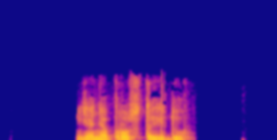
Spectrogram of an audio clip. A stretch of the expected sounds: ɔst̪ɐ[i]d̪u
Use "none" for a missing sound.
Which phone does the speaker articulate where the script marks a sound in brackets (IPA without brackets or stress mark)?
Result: i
